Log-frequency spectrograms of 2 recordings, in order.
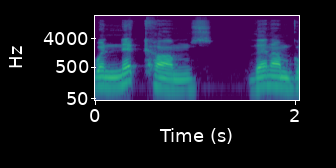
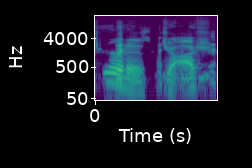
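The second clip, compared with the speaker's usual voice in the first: ordinary talk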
